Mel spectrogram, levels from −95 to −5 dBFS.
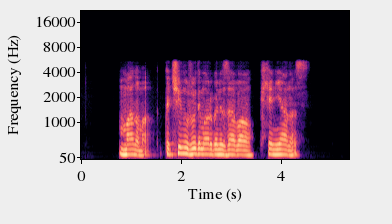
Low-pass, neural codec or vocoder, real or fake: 5.4 kHz; codec, 16 kHz, 16 kbps, FreqCodec, smaller model; fake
